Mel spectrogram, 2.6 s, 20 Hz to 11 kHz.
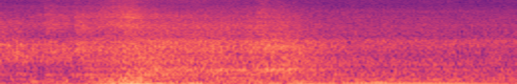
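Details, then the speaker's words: BMW E87 with N45B16 engine, cold start after replacing the VANOS yet again for a persistent knock: catches and settles into a smooth idle, no knocking or ticking, injectors audible; knock gone for now, owner unsure it stays quiet once warm. "Сейчас тихо. Я не верю своим ушам."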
